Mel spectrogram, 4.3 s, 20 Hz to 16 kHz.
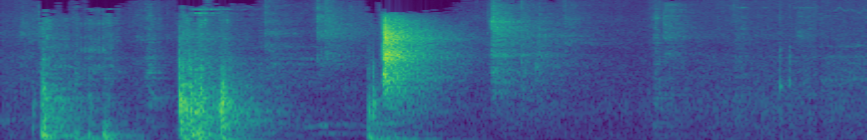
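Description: Heavy chrome rear bumper assembly of a 1964 Ford Thunderbird being tipped over and laid flat on a wooden workbench: three clunks of metal on wood, about a second apart, in the first two seconds, each with a short ringing tail.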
